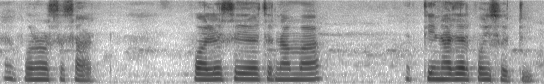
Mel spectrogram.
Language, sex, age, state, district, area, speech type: Bengali, female, 60+, West Bengal, Darjeeling, rural, spontaneous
